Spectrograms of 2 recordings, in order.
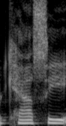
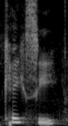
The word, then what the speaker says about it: Casey: They were calling her Cassie, and she wasn't answering because Cassie's not her name, it's Casey. And y'all, still to this day, her name is mispronounced by everyone.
